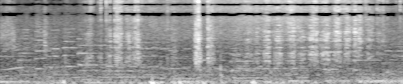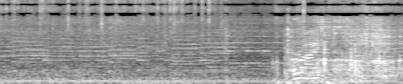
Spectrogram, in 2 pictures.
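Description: Quiet background music with a few clicks and scrapes early on. About a second before the end, a louder sizzling starts as a hot cast-iron pan of zucchini is pulled from the wood-fired oven.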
